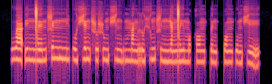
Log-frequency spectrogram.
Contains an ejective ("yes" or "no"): no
